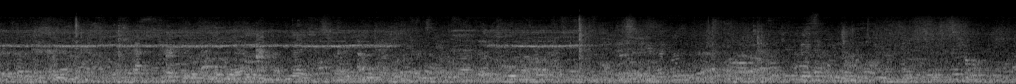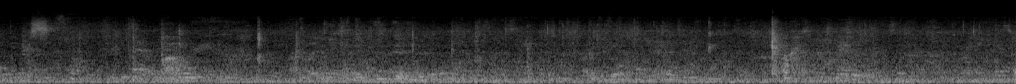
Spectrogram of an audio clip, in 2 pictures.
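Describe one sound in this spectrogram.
A man speaks steadily through a microphone in an echoing hall.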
